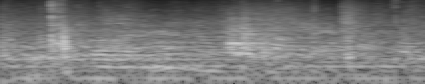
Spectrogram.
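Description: Busy fast-food dining room: a steady murmur of other diners' chatter, with a brief sharp click about a quarter second in.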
